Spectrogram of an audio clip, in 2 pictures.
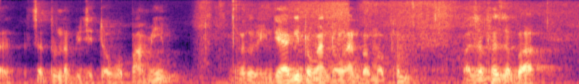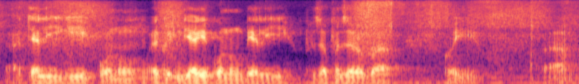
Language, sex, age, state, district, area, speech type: Manipuri, male, 18-30, Manipur, Thoubal, rural, spontaneous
